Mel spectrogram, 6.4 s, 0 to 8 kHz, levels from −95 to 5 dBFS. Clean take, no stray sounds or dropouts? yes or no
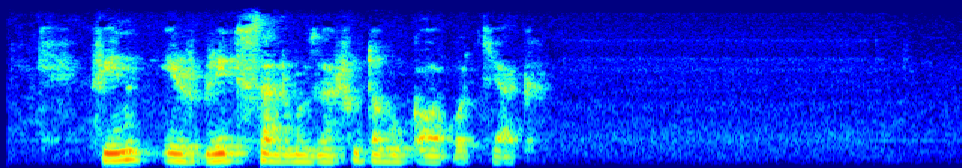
yes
